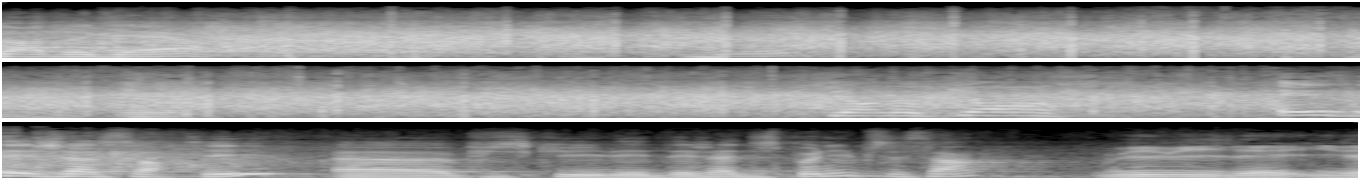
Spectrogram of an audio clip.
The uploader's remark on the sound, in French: cette première en public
